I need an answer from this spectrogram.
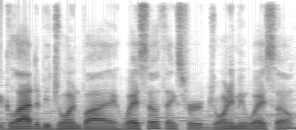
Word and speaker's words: Weso: It's not way. But yeah. Okay. Let's. So the official pronunciation, it's Weso.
